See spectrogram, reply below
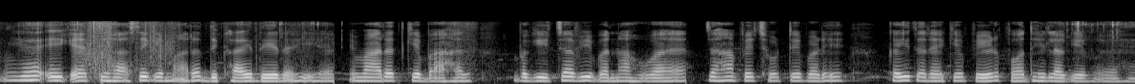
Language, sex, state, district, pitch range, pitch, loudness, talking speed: Hindi, female, Rajasthan, Churu, 155-175 Hz, 165 Hz, -18 LUFS, 150 wpm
